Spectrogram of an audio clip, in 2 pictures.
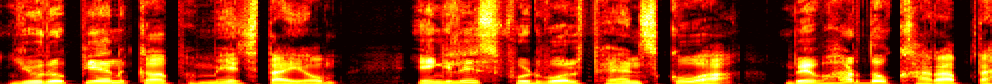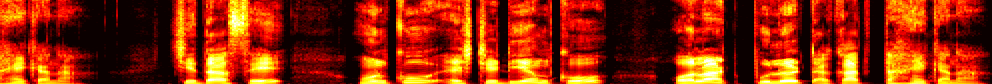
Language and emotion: Santali, disgusted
